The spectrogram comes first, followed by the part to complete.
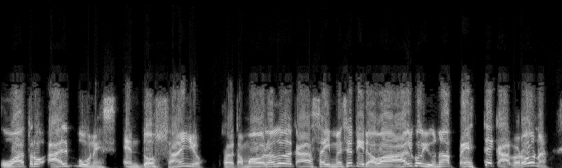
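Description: A man's high-pitched voice, bright and sharp, with lively intonation, a fairly quick pace and hardly any pauses, in a dry, close sound with no echo. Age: 40s. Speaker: podcast host. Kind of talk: casual chat.

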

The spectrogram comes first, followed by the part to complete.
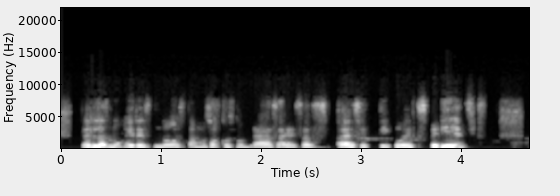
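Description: A woman talks at a medium pitch with a dark, mellow tone and monotone, flat intonation. The sound is dry and close, with no echo. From Colombia. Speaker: ant keeper. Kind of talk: interview.

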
